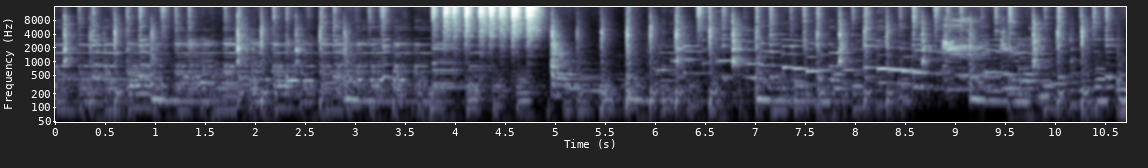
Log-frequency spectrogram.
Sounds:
drum kit
drum
percussion
bass drum
rimshot

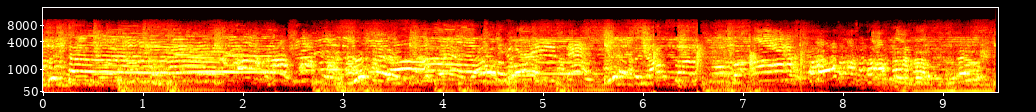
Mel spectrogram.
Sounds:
music
speech

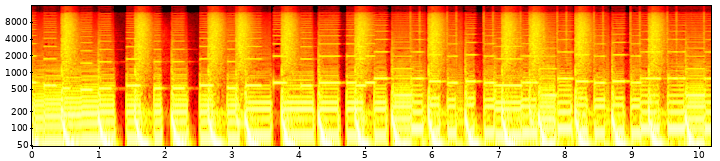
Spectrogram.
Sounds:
video game music
soundtrack music
music

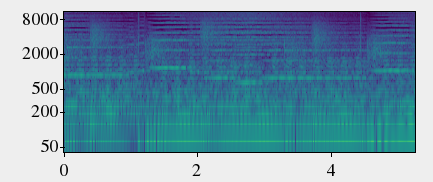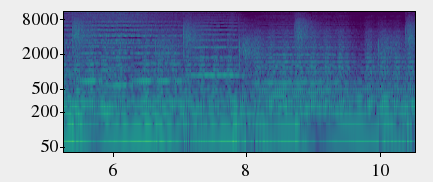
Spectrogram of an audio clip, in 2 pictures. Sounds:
video game music
music

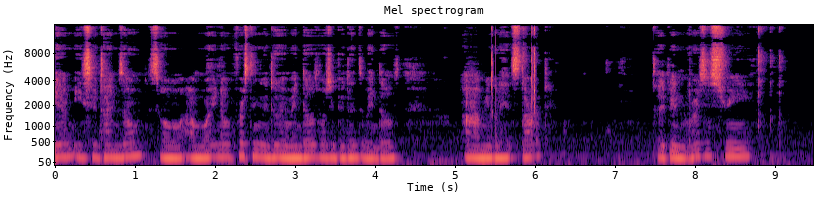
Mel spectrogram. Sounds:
speech

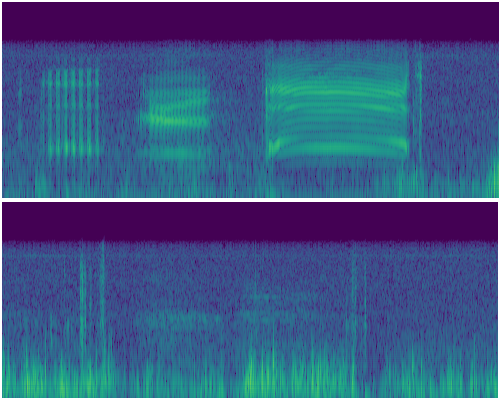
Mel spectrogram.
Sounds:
livestock

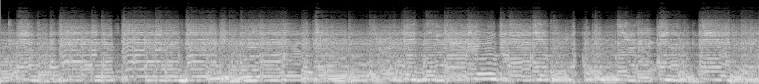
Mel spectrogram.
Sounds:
music

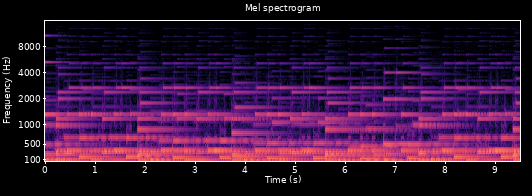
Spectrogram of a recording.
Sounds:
music

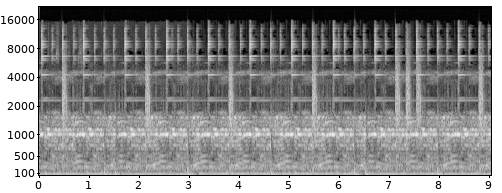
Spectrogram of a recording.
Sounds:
music
inside a small room

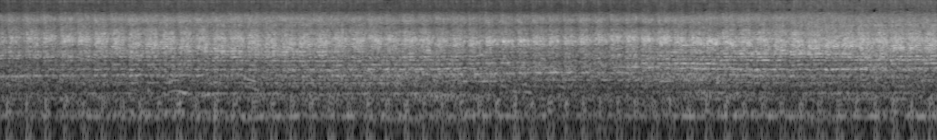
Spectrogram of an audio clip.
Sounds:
engine
medium engine (mid frequency)

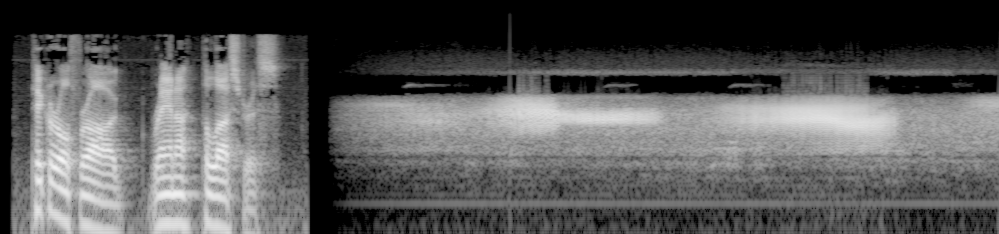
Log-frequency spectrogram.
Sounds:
frog
croak

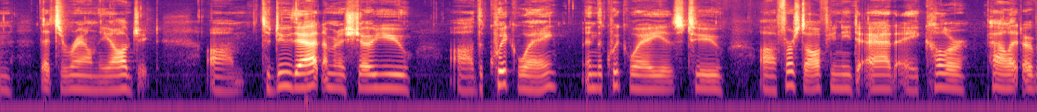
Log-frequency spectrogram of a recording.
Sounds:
speech

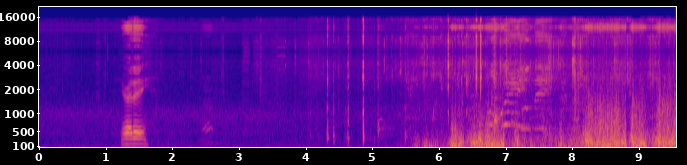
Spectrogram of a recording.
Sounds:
speech

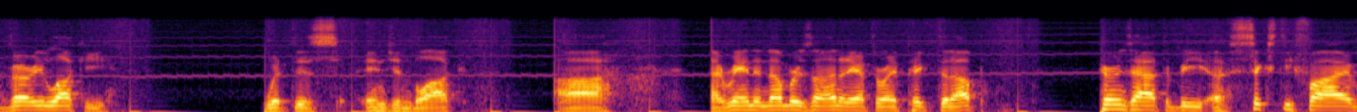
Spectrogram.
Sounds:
speech

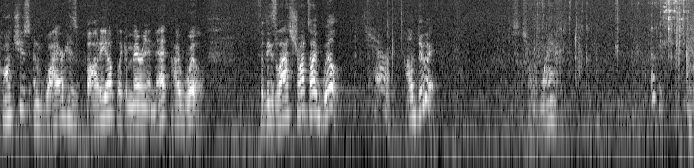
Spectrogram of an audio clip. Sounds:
outside, urban or man-made
speech

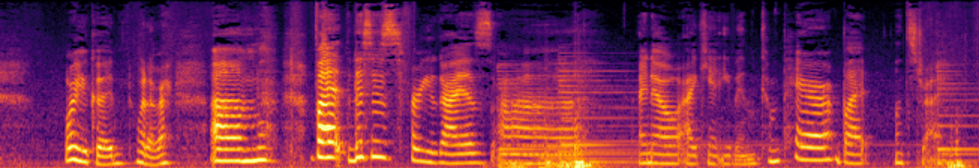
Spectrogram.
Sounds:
music
speech

